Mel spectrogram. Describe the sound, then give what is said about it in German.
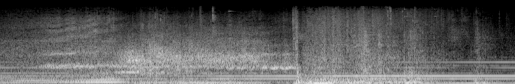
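An SUV's tires squeal in a sustained, tonal skid, then a sharp loud bang as a tire bursts, drowning out a pistol shot, followed by continued rough skidding and road noise as the SUV crashes into a restaurant wall. No voices. “Der Knall des Reifens übertönte den Schuss meiner Pistole. Der SUV krachte gegen die Wand des Restaurants.”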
